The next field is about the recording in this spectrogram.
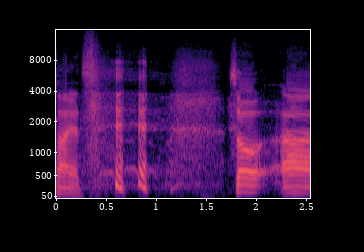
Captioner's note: audience laughing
